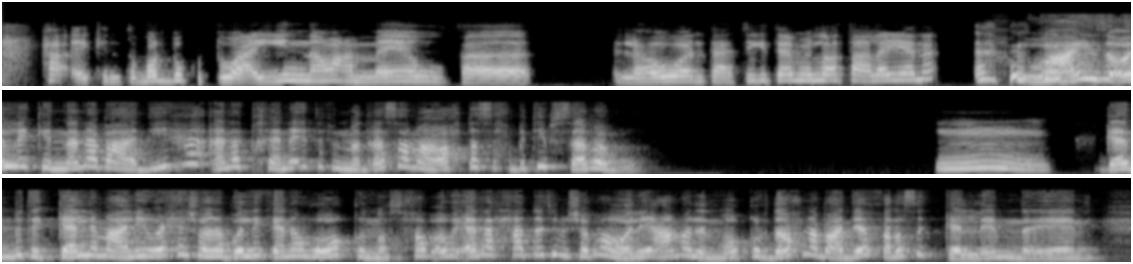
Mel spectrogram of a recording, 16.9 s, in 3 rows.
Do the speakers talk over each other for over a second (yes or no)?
no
